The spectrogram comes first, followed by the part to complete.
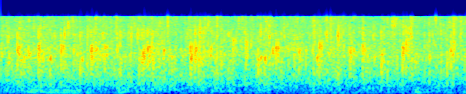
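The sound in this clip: An audience applauds to welcome guest Rabbi Jonathan Cahn. The clapping is brisk and even, a steady crackle of many hands with no break.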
